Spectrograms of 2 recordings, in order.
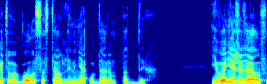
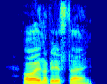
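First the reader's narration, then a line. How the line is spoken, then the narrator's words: Smirking. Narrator (Russian): Романовский усмехнулся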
